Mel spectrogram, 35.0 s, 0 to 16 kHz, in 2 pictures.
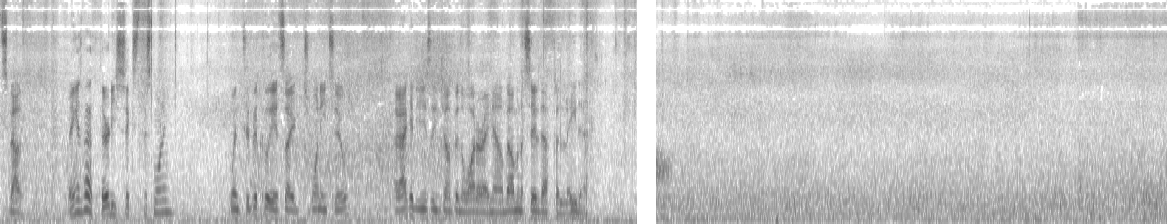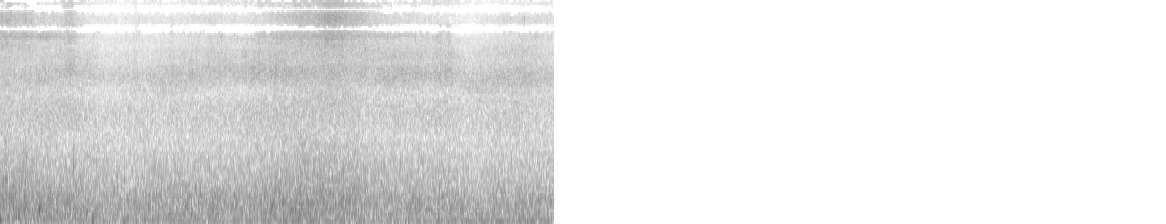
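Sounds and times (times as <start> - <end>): small waves washing on shore: 0.0 - 25.8
wind buffeting microphone: 0.0 - 25.8.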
